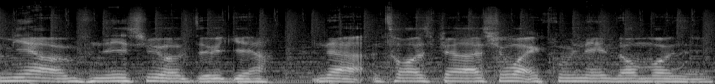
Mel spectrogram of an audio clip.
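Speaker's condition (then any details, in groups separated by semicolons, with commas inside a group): ALS (maladie de Charcot); uses wheelchair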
